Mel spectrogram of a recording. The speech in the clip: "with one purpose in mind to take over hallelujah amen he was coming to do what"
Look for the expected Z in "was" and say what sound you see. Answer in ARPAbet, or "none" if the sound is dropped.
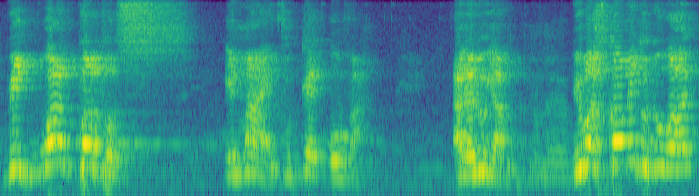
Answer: S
